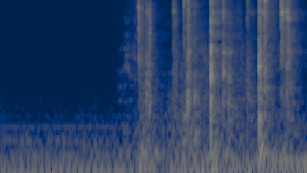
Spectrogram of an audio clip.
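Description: Steel ball rolling and clattering down the cascading plastic slides of a LEGO Technic marble-run structure. A quiet first second, then a quick run of sharp clicks and rattles.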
